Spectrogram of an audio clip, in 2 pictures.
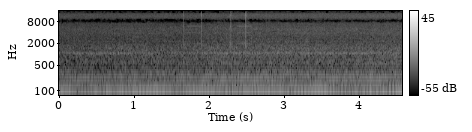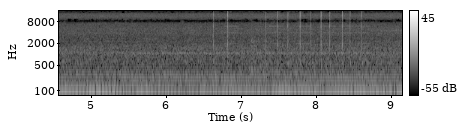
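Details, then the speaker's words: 6th-gen Holden Barina (Cruze/Sonic) EcoTec petrol engine after intake VVT solenoid replacement: steady, even low idle hum, zero misfire counts on all cylinders, slight RPM hunting at startup; startup misfire fixed. "there was no misfire at all you could hear the engine was actually really smooth"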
